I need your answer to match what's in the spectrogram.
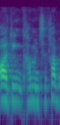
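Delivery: ordinary talk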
